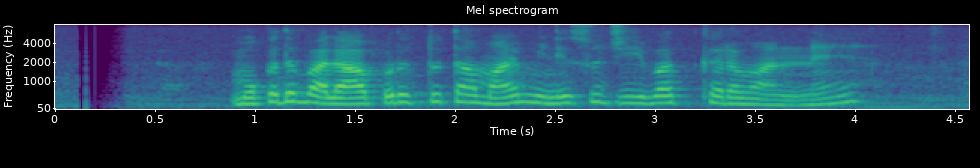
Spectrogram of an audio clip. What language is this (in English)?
Sinhala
